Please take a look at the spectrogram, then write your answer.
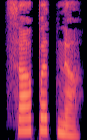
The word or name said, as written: ಸಾಪತ್ನಿ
